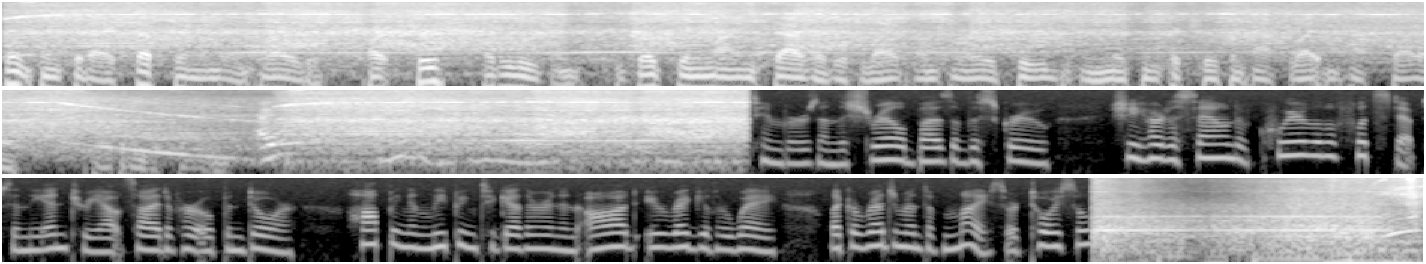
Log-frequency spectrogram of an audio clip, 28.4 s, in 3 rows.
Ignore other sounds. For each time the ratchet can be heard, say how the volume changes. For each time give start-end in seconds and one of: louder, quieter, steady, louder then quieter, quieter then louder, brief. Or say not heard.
not heard.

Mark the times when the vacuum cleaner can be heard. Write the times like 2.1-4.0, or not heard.
0.0-14.5, 26.2-28.3.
